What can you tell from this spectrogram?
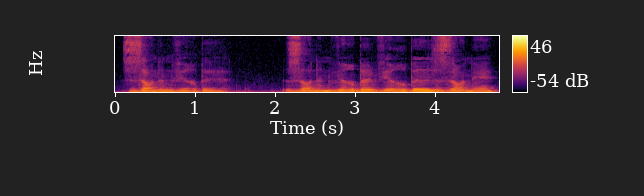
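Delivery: savouring each word, drawn out; rolling a word around. A narrator's reading. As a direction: turn the word over dreamily. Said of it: "ließ es das Wort als gelbes Rad im Kopf hin und her rollen". (das Wort genüsslich hin und her rollend)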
